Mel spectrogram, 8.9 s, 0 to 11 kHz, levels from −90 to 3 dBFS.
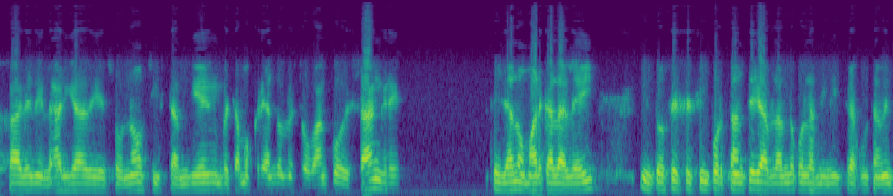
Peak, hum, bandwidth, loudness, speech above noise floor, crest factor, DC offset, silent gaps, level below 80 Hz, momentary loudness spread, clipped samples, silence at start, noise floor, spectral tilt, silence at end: -2 dBFS; none; 8 kHz; -17 LUFS; 44 dB; 14 dB; under 0.1%; none; -60 dBFS; 7 LU; under 0.1%; 0 s; -61 dBFS; -7 dB/octave; 0 s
